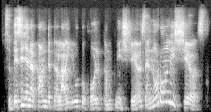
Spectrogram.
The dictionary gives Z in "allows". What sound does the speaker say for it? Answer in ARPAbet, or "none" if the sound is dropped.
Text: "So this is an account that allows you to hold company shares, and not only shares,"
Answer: none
